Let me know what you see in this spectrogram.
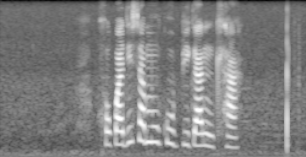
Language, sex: Tswana, female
